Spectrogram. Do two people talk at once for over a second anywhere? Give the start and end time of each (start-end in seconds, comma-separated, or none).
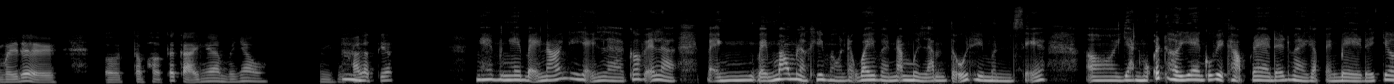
none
